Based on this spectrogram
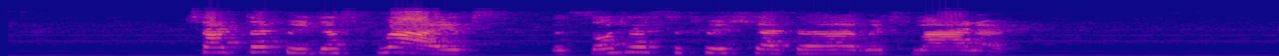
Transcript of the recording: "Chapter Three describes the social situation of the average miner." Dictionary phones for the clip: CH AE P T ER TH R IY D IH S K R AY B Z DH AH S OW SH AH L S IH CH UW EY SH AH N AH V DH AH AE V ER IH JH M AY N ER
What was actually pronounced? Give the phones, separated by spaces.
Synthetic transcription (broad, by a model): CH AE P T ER F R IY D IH S K R AY B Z DH AH S OW SH AH L S IH CH UW EY SH AH N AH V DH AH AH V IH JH M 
